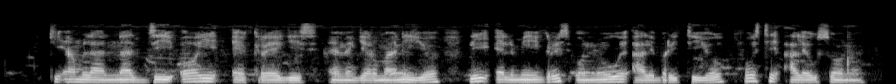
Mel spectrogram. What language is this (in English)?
Esperanto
